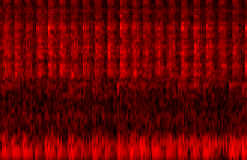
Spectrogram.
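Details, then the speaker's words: Suzuki Smash single-cylinder after worn, hardened internal clutch/starter parts were replaced: quick, even pulses settle into a steady idle with no slipping whir or loose internal rattle; the starter now engages cleanly. "itu teman-teman sudah tidak Los dan suara yang longgar itu sudah hilang teman-teman"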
